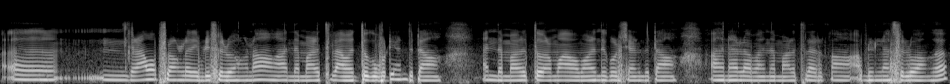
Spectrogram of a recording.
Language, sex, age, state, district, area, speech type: Tamil, female, 18-30, Tamil Nadu, Perambalur, urban, spontaneous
